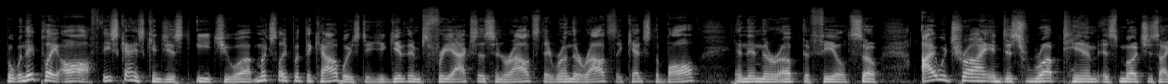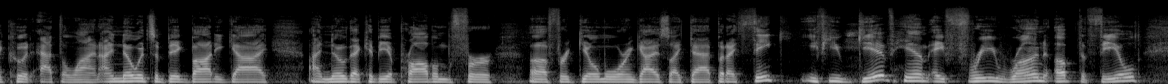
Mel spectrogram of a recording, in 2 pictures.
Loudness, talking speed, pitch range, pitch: -24 LUFS, 230 wpm, 120-145 Hz, 130 Hz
